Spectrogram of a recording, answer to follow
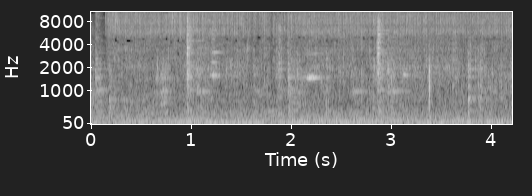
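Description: Hand-lever street water pump being worked: a steady splashing hiss of water with a few sharp knocks from the pump mechanism, about one, three and three and a half seconds in.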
